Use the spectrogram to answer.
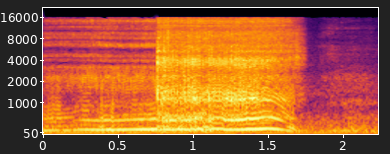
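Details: Husband snoring very loudly at night, keeping his wife awake: one long, loud, rattling breath with a low droning buzz that trails off; heavy snoring.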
